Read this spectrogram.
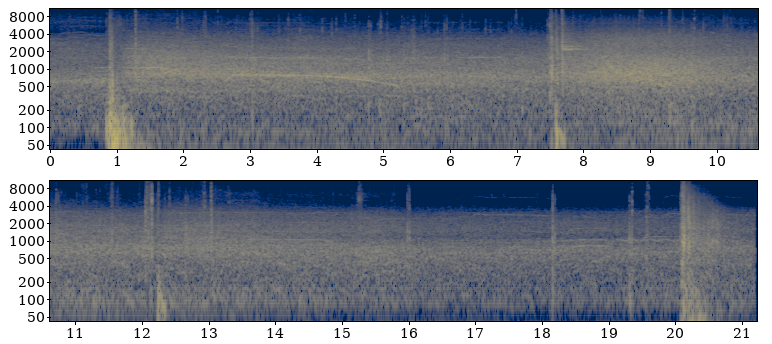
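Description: A hockey stick slaps a puck with a sharp crack.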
